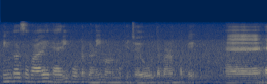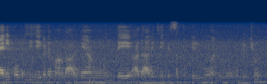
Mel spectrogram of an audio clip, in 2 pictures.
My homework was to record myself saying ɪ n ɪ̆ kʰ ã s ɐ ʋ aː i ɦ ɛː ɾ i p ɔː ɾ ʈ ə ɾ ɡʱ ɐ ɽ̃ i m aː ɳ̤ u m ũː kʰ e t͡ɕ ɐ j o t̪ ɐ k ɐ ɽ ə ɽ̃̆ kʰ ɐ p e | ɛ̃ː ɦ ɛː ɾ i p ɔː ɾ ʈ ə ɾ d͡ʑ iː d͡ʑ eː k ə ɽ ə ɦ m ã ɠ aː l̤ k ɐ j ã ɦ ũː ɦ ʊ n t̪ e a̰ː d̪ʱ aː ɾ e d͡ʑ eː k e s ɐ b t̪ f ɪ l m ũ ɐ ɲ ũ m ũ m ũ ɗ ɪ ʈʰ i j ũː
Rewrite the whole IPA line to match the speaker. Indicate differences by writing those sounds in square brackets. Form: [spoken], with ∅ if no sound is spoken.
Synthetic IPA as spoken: ɪ n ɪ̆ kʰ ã s ɐ ʋ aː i ɦ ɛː ɾ i p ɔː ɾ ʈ ə ɾ ɡʱ ɐ ɽ̃ i m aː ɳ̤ u m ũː kʰ e t͡ɕ ɐ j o t̪ ɐ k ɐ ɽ ə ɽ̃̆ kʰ ɐ p e | ɛ̃ː ɦ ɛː ɾ i p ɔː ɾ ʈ ə ɾ d͡ʑ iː d͡ʑ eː k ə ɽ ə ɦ m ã ɠ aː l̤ k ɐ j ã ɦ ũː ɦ ʊ n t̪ e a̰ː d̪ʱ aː ɾ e d͡ʑ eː k e s ɐ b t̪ f ɪ l m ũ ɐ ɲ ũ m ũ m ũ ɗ ɪ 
